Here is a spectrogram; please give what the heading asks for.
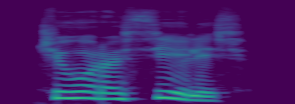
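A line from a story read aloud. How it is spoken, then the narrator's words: Barked. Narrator (Russian): рявкнул Дерек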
